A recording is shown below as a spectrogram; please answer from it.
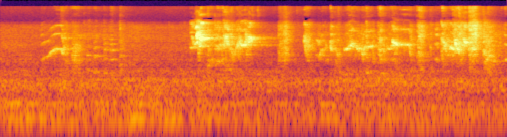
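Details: Budgerigar sounds to stimulate budgies: a few faint rising chirps, then a sharp squeak that opens into steady high twittering chatter.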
